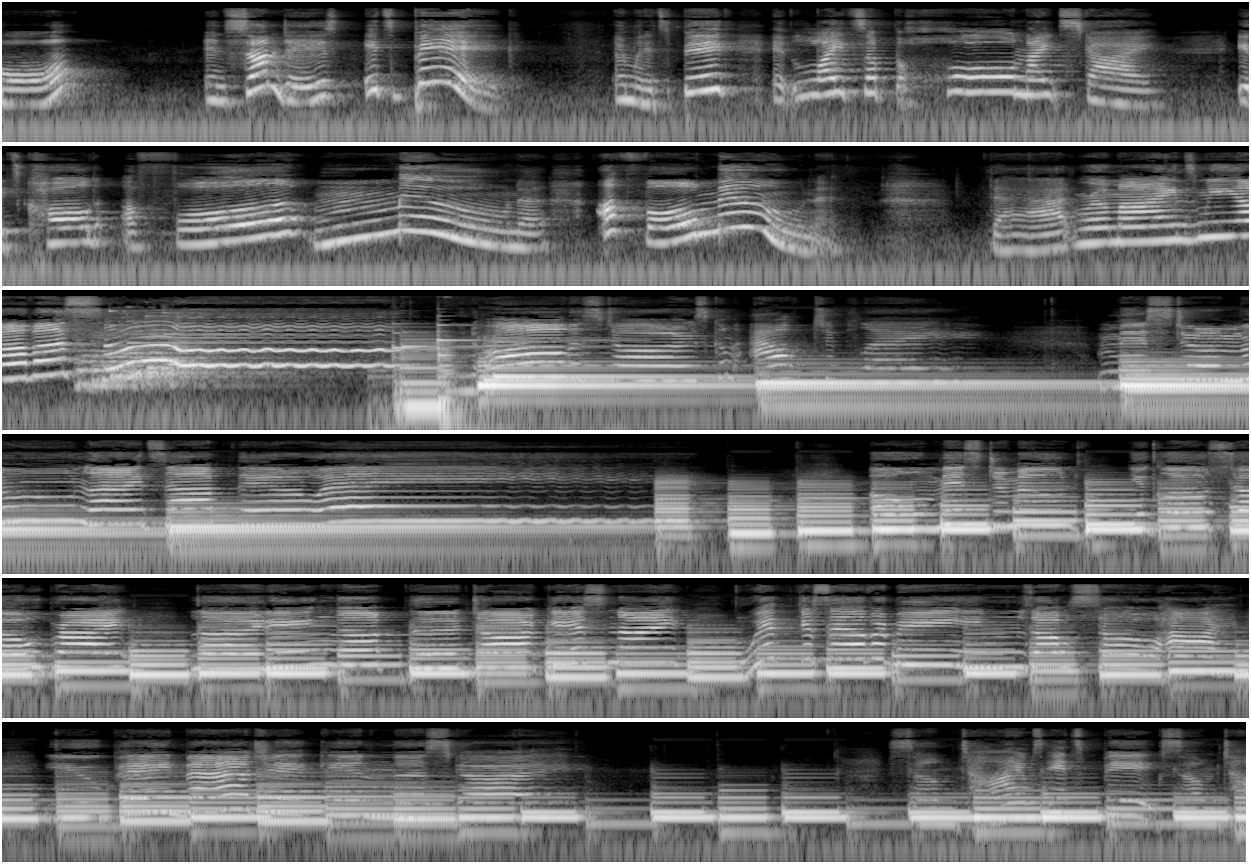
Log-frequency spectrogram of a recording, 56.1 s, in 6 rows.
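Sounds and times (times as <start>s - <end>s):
woman singing: 17.0s - 26.1s, 27.0s - 33.0s, 34.6s - 51.2s, 53.5s - 56.0s
piano accompaniment: 21.5s - 56.0s.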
